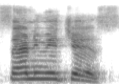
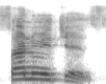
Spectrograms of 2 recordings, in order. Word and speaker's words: sandwiches: স্যান্ডউইচ শিখাইনি, স্যান্ডউইচেস। ডি এর উচ্চারণ হয় না, স্যান্ডউইচেস।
